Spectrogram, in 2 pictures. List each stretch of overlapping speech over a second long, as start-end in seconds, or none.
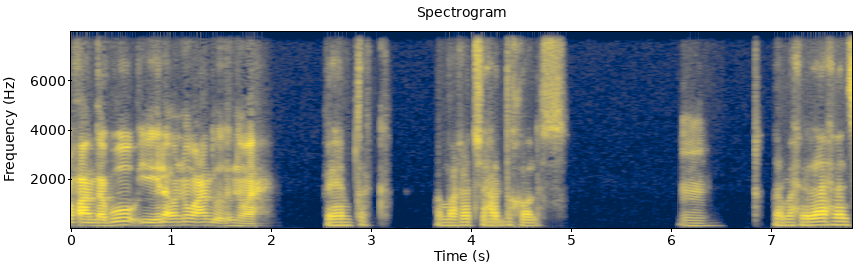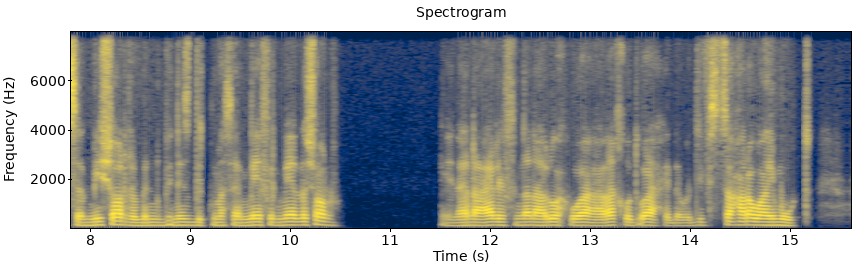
none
